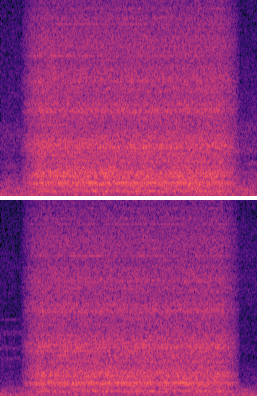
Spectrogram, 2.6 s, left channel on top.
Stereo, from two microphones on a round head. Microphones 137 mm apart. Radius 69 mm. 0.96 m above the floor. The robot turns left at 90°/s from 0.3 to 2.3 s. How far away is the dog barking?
No dog barking in this recording.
